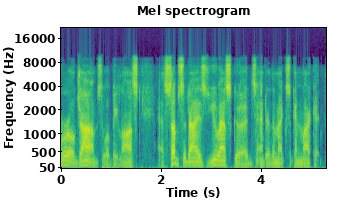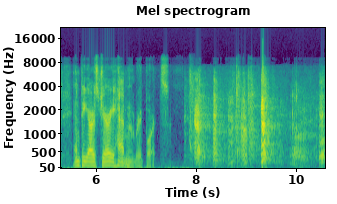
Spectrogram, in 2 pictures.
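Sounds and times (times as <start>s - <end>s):
speech: 0.0s - 8.2s
pigs squealing in holding pen: 7.8s - 10.5s.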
